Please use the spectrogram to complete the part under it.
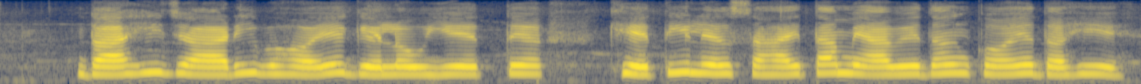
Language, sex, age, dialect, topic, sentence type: Maithili, female, 51-55, Bajjika, agriculture, statement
